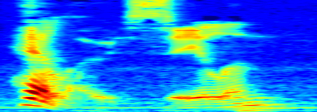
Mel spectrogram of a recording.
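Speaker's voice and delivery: nearly cheerful tone. A speaker greets a man returning to his ship, almost cheerfully. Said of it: "Ghost said almost cheerfully".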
